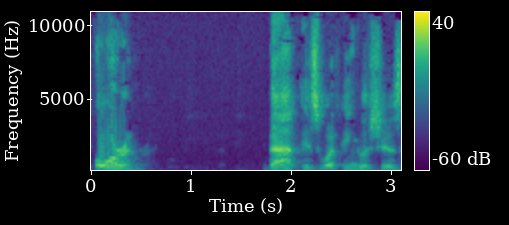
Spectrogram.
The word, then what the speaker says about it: orin: It's a purposely low vibrating sound. It's orin.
